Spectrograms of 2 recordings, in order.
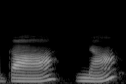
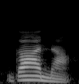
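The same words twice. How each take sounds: First: गाना slowly split as गा, ना; syllable by syllable. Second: Said in the usual way. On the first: Shown as a demonstration. Teacher sounding out गाना for learners, syllable by syllable. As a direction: stretch गाना into separate syllables. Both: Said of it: "तो शब्द पढ़ते हैं".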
